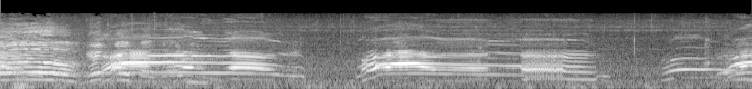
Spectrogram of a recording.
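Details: Cats quarreling over food; repeated wailing caterwauls, drawn-out and wavering, with some breaking into growly, rough notes between the higher moaning cries, several bursts in succession.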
